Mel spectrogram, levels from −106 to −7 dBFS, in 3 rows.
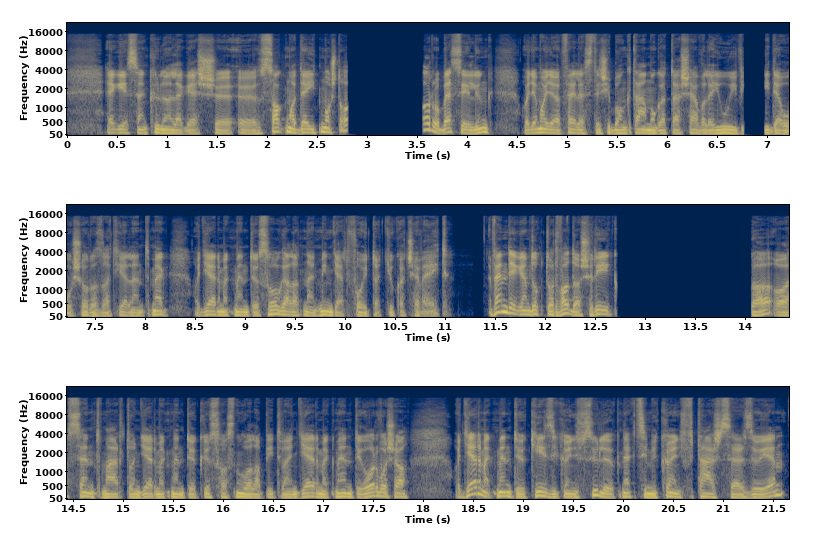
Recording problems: audio cutting out; at 3 s for 1 s, at 7 s and at 13 s for 1.5 s

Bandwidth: 14.5 kHz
